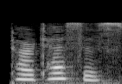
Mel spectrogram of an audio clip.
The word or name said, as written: tartessus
